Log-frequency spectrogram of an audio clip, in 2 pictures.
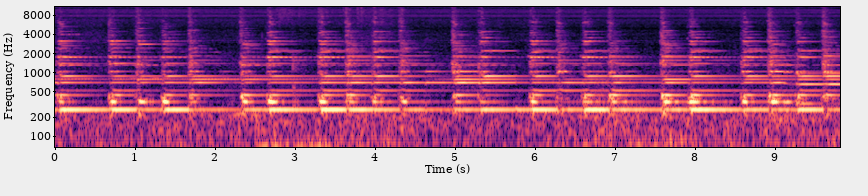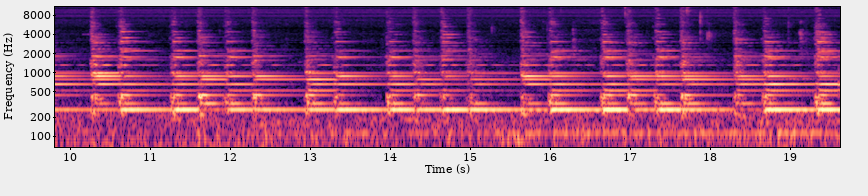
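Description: Ukulele strummed in a steady, even rhythm over a held harmonium drone.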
